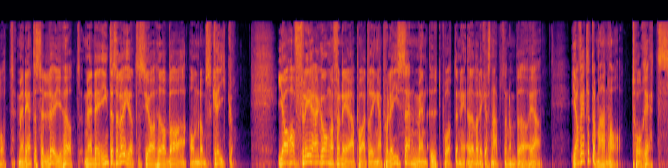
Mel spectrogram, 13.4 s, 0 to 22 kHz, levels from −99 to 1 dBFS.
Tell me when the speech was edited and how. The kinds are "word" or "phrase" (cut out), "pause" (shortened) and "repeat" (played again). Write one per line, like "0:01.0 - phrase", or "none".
none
